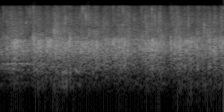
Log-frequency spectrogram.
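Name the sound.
congregation applauding to encourage Marc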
